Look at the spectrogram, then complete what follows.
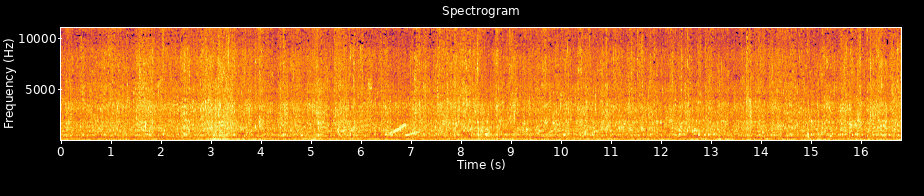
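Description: Harbour ambience with wind on the microphone: a steady low rumble and noise, and a brief rising chirp about seven seconds in.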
